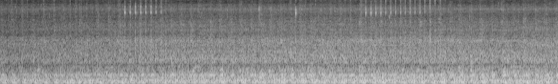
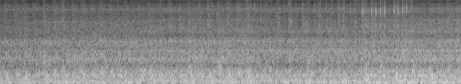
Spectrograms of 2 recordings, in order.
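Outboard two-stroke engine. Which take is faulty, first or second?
first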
